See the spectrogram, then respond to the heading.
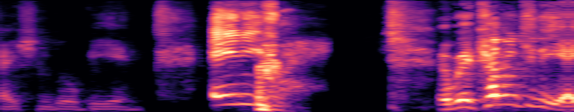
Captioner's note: laughs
